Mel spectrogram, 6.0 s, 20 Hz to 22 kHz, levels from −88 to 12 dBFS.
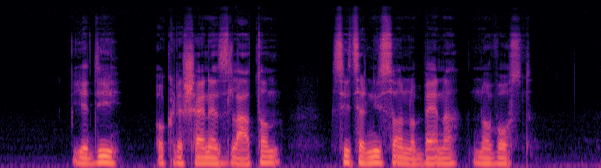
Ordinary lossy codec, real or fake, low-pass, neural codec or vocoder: none; fake; 19.8 kHz; vocoder, 44.1 kHz, 128 mel bands every 256 samples, BigVGAN v2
